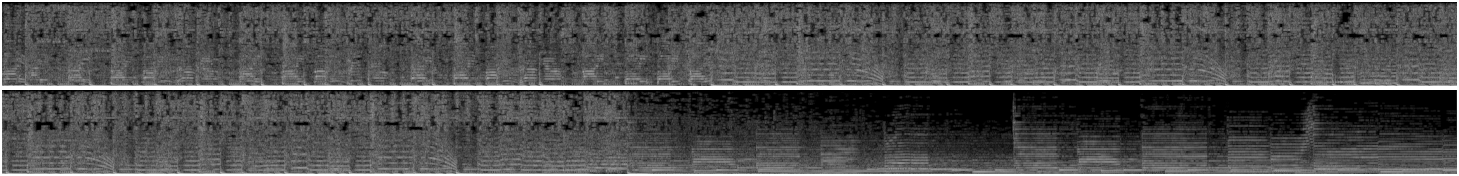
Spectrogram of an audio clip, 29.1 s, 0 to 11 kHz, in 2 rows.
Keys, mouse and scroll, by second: 1.1 click, 5.3 scroll up 1, 6.9 click, 12.1 click, 18.6 click, 21.2 click, 21.7 scroll down 1, 22.7-26.2 shift+middle drag, 26.5 scroll up 1, 28.9 click.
